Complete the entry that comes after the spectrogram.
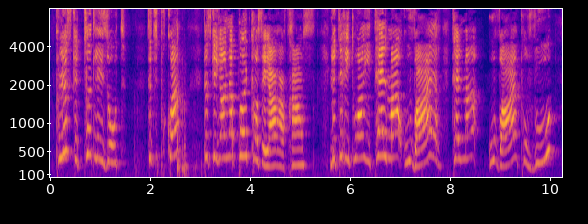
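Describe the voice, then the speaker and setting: A woman speaks in an extremely high, raised and projected voice. Her intonation is lively. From Ontario, Canada (Franco-Ontarian). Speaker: direct sales team leader. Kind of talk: motivational talk to sales team. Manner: halting, searches for words; warm, enthusiastic.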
